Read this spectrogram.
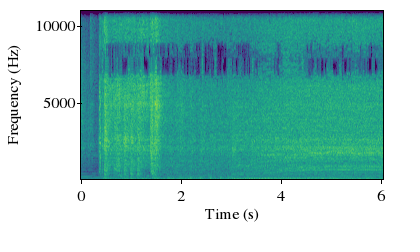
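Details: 2003 Acura RSX just after fuel pump replacement, key cycled to prime: brief crank, then engine catches and settles into a steady, even low-rumble idle; starts cleanly.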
